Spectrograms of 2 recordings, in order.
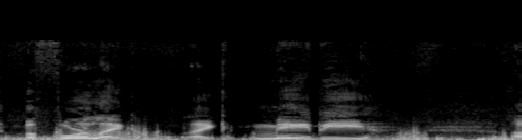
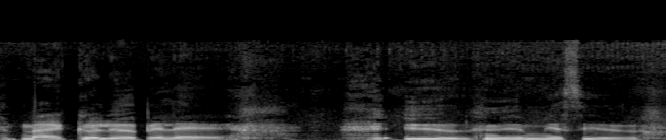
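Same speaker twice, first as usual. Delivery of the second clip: hammed-up French, slowing right down on "monsieur"; mock French accent. Clowning as if in France, mock French accent. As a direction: play a chuckling Frenchman. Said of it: "doing the French accent".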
